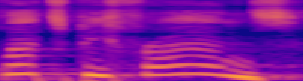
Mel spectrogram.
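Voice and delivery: high, sweet talking-doll voice; squeaky toy doll chirping; pull string toy. Pretend. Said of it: "you pull the string, it says".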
